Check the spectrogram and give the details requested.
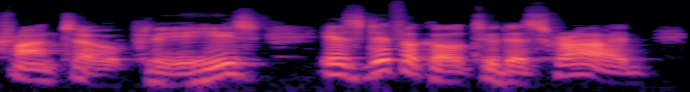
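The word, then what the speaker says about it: Toronto: gleamed but without Radiance Tonto pronounced tronto please is difficult to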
